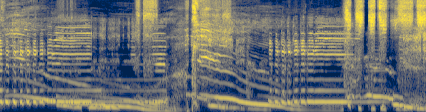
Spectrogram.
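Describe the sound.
Three people vocally imitate a fight scene at once as cover sound effects: repeated falling-pitch laser zaps of a laser blast blowing up a jet, a whooshing jet noise and a sustained high lock-on tone of a targeting reticle, overlapping loudly for about eight seconds.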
